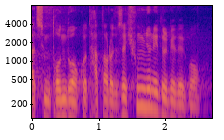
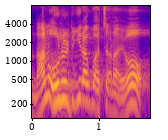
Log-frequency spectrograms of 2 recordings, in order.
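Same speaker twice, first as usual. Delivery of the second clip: put-on much louder, higher, furious older son; resentful son shouting at his father; angry shout; 6 semitones higher, 12 dB louder than usual. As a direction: yell the grievance at his father. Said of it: "아버지가 소리를 지면서".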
